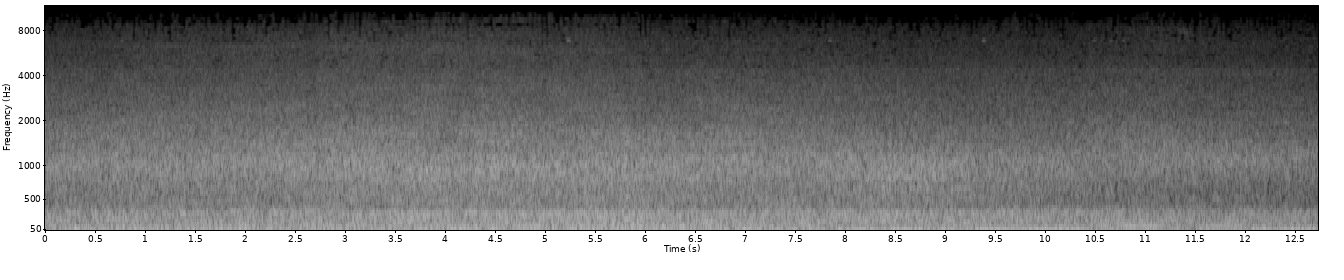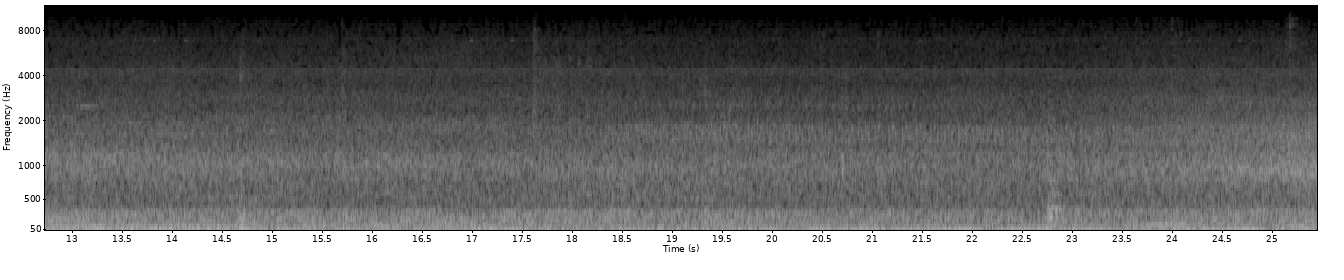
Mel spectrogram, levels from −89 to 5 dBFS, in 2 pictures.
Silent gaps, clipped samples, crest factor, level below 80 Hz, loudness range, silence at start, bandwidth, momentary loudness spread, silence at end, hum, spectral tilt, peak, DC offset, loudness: none; under 0.1%; 16 dB; -34 dBFS; 9 LU; 0 s; 10 kHz; 9 LU; 0 s; none; -6.5 dB/octave; -12 dBFS; under 0.1%; -30 LUFS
